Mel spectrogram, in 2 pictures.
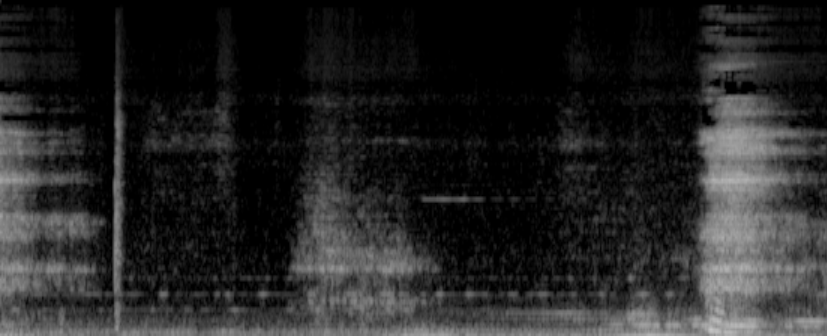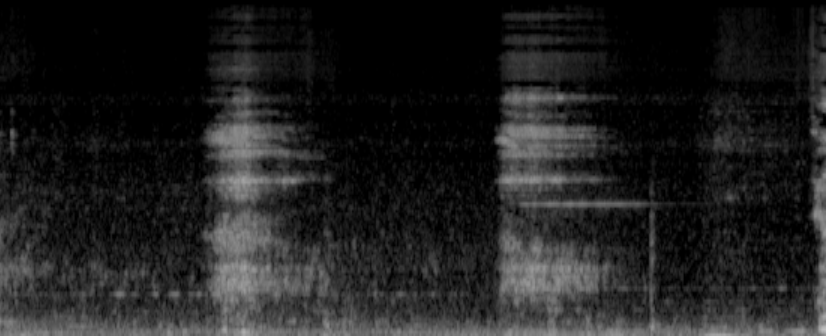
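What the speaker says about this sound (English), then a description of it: "we're going to be mindful of the breath. Breathing deep into the left side" Slow, deep yoga breaths drawn in and pushed out through the nose and mouth, several long airy inhales and exhales spaced a few seconds apart, close and soft with no talk.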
